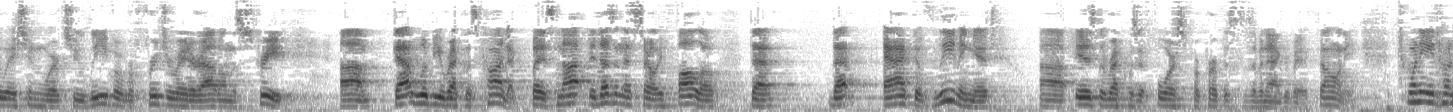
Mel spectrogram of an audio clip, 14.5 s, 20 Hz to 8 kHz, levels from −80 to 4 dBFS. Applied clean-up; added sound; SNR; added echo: none; none; none; none.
